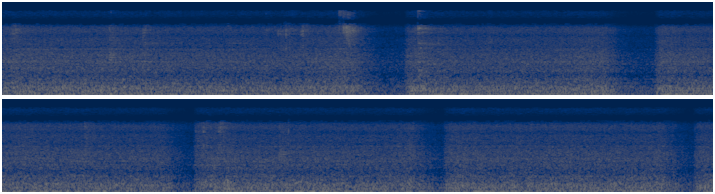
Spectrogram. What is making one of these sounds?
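A furnace roars steadily.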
